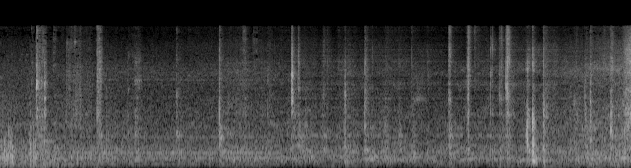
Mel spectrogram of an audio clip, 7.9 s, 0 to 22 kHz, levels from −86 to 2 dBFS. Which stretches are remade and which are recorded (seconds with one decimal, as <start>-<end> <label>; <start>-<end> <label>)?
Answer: 0.0-3.5 recorded; 3.5-7.1 remade; 7.1-7.9 recorded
